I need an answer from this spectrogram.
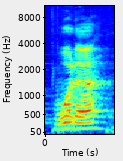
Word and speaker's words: woulda: connected speech okay so the pattern is whenever we have the of which is present in the word of or the ve contraction with have on many words like could have it's reduced to uh and you see this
